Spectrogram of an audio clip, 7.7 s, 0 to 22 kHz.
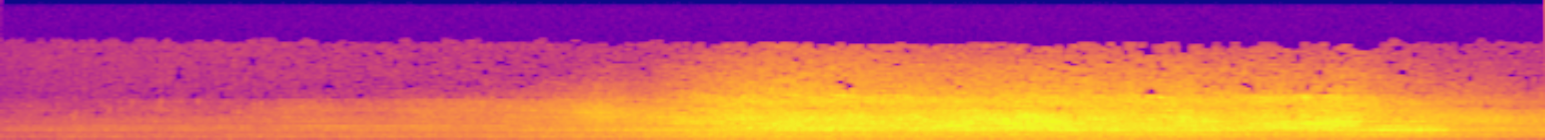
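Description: Italo AGV (ETR 575) high-speed electric train passing at speed: a rush of wheels and air that builds, stays loud for about three seconds as the carriages go by, then drops off sharply near the end as the last car passes.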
